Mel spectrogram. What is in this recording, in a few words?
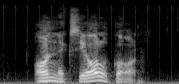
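congratulation, Scottish Gaelic; gcompris-data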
